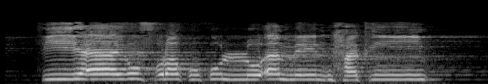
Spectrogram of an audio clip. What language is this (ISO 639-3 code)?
ara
